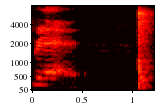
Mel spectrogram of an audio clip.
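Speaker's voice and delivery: long, quiet blurted bleh; spewing "bleh" noise. Shown as a demonstration. Showing how people tell their life story, spewed-out noise. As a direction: imitate words pouring out in one drawn-out noise.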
